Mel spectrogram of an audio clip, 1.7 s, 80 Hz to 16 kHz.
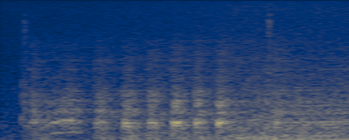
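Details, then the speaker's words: Nissan X-Trail with intermittent hard start: long extended crank of several quick, even starter pulses before the engine catches and settles; check engine and VDC/skid lights on; P0340 camshaft position sensor circuit fault. "so we'll be in that long extended crank right um the check light is on right and the vs seal skid light is on right"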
